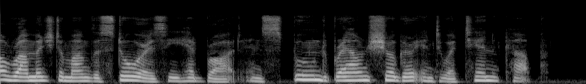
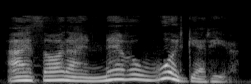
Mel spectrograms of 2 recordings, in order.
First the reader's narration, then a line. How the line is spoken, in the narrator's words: Paul sighed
